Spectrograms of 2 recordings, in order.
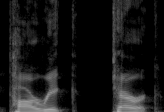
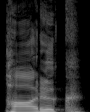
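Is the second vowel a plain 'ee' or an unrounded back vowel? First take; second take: plain ee; back vowel. First: The second vowel is a plain 'ee' sound. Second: The second vowel is an unrounded back vowel. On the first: "in English there is no letter for it, so they say Tarık" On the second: "Tarık is how you say Tarık's name"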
